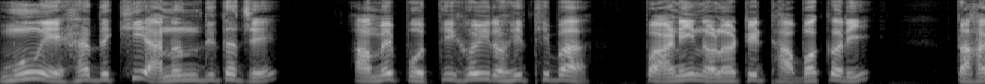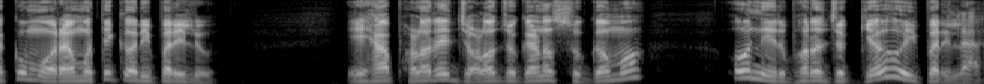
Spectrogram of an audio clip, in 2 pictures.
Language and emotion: Odia, happy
